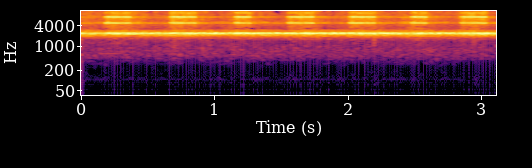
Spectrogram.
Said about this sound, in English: I think crickets are needed here. Yeah, we need crickets.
